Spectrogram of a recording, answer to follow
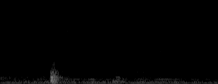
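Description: Near silence: room tone, broken by one soft, short knock about half a second in.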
